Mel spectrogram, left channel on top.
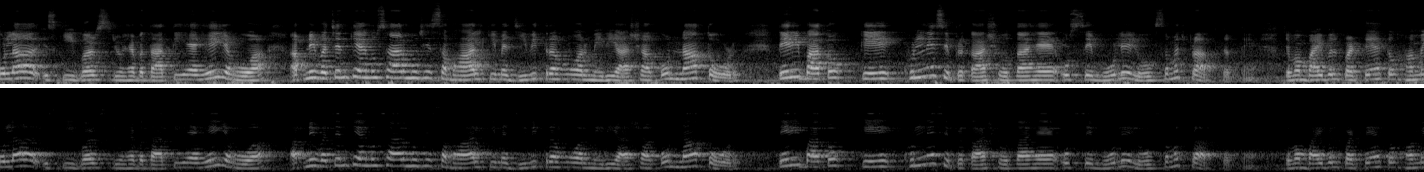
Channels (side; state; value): right; quieter; 8.7 dB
